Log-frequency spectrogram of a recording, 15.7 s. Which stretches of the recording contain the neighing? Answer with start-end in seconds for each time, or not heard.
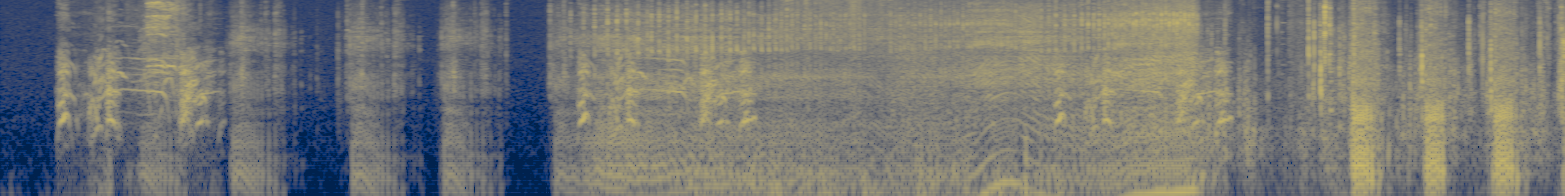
1.2-1.9.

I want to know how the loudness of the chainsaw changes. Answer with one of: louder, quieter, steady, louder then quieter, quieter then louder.
louder.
